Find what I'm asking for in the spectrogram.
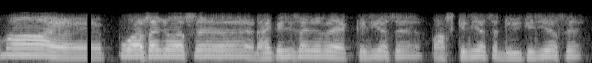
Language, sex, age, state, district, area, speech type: Assamese, male, 60+, Assam, Dibrugarh, rural, conversation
